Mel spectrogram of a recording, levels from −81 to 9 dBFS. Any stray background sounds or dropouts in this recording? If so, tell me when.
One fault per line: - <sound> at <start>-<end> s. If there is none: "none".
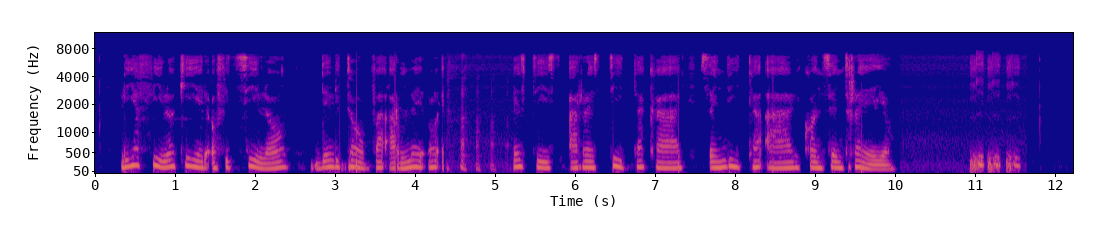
- laugh at 4.4-5.2 s
- laugh at 10.9-11.6 s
